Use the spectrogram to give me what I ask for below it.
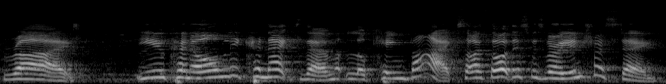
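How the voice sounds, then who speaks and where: A motivational speaker in her fifties from Sheffield, in northern England, gives a keynote on stage into a handheld mic and quizzes the audience with questions. Her voice is high-pitched and very animated, though her pace is measured.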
